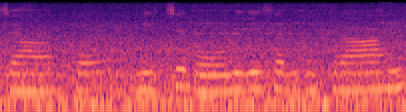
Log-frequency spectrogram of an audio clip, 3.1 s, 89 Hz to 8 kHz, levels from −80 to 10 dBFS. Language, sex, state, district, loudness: Hindi, female, Madhya Pradesh, Dhar, -13 LUFS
